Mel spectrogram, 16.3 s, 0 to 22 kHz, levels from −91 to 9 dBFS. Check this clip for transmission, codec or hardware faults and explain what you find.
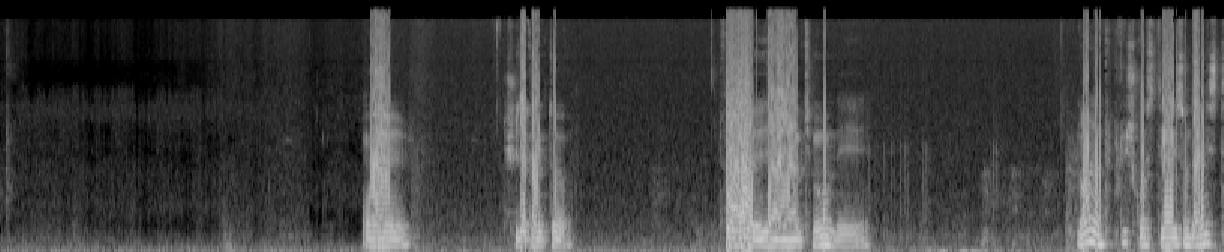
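The speech carries integer overflow at 4.94–5.19, 6.94–7.40, 9.68–10.62, 10.98–11.00, 14.44–14.66 and 15.21–16.05 s. Peaks pushed about 1 to 9 dB past full scale wrap to the opposite sign instead of limiting, giving violent cracks far harsher than clipping. On a waveform, peaks jump rail to rail; a spectrogram shows full-band vertical streaks.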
